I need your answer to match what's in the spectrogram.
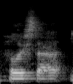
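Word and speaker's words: Hellerstedt: Believe it was the Whole Woman versus Hellerstadt.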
